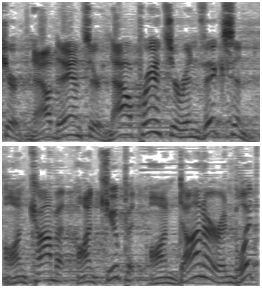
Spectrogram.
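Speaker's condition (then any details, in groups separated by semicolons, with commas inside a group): No condition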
